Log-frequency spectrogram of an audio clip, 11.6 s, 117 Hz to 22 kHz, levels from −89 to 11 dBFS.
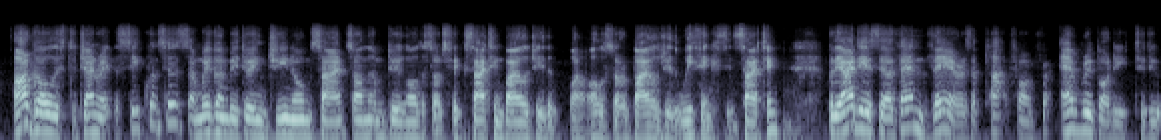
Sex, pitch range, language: male, 110-150 Hz, English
